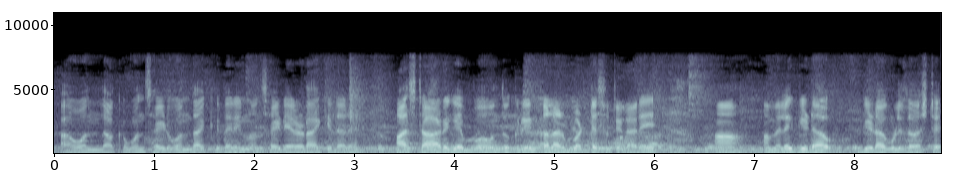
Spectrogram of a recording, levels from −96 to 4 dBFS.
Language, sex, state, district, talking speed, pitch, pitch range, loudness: Kannada, female, Karnataka, Bijapur, 230 wpm, 120 Hz, 115-130 Hz, -21 LUFS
